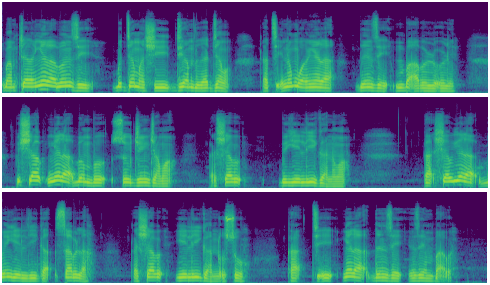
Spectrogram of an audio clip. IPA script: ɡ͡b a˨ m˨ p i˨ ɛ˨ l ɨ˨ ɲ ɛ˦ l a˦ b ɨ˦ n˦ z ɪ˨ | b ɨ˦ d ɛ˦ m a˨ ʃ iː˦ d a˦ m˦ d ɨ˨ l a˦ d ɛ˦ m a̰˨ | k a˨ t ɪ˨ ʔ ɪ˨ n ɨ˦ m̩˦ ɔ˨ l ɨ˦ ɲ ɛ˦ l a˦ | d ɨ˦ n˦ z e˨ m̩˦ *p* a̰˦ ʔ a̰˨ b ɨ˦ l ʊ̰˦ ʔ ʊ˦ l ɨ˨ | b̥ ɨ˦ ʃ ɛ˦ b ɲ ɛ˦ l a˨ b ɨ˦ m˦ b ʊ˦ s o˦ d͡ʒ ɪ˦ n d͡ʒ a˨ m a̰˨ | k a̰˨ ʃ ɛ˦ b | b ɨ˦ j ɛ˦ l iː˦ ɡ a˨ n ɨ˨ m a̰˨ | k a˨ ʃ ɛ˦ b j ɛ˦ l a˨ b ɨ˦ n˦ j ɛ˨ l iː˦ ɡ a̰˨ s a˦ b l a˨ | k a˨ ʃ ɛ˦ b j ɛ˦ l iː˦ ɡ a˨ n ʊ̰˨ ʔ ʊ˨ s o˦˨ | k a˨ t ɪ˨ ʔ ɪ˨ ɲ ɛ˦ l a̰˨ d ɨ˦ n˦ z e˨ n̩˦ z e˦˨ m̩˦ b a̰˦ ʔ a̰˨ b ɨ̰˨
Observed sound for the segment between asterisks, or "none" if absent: b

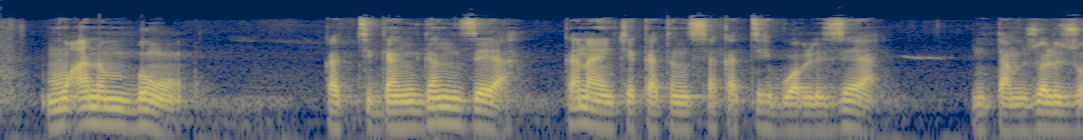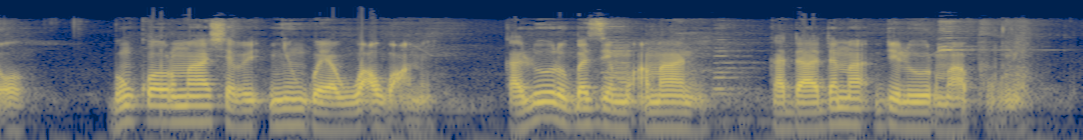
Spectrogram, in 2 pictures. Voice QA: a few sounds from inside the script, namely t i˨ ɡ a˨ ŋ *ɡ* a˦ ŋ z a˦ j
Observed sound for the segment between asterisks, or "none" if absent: ɡ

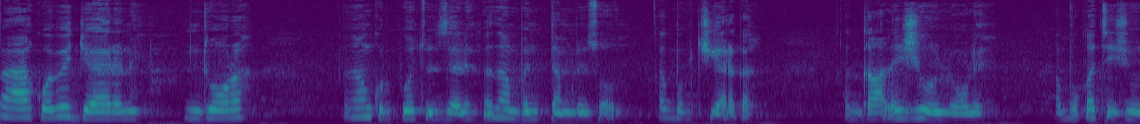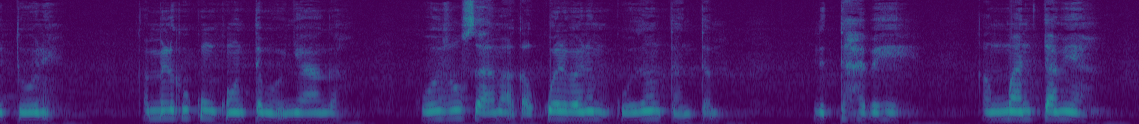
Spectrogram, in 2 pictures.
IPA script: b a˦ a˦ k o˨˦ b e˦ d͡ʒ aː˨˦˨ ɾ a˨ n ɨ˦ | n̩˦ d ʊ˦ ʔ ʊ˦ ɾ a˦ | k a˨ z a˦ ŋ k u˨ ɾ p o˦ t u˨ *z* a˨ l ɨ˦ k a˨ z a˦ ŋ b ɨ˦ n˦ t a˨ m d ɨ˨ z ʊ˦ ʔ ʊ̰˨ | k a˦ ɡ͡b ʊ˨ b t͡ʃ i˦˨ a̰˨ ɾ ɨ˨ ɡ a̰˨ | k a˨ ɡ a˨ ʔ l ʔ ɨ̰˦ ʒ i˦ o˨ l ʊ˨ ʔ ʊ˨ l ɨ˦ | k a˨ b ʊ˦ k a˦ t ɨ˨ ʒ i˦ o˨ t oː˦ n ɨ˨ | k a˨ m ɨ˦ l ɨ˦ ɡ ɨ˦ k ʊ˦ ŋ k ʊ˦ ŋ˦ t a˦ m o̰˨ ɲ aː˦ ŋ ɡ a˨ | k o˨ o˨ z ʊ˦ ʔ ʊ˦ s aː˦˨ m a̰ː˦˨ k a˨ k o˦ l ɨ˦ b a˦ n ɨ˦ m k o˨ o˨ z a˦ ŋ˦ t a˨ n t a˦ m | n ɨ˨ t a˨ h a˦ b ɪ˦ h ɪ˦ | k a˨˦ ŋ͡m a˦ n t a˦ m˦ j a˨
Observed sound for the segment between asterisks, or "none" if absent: z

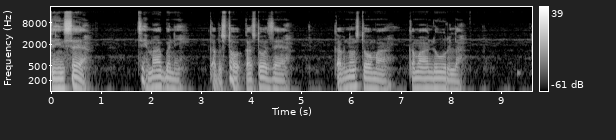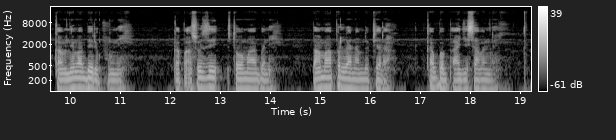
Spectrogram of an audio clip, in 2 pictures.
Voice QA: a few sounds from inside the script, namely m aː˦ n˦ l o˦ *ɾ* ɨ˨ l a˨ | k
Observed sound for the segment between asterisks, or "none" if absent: ɾ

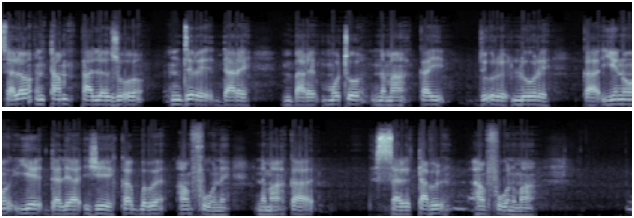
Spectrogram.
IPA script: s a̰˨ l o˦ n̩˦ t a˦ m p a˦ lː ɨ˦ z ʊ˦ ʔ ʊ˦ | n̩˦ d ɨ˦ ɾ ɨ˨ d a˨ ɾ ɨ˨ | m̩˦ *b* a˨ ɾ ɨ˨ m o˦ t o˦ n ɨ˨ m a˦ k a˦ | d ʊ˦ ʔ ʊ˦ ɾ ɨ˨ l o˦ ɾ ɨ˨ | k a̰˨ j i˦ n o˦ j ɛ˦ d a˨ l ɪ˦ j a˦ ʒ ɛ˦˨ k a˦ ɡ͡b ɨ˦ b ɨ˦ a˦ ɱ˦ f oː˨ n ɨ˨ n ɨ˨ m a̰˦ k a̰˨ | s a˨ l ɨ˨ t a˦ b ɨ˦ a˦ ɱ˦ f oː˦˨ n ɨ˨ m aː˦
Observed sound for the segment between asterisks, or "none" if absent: b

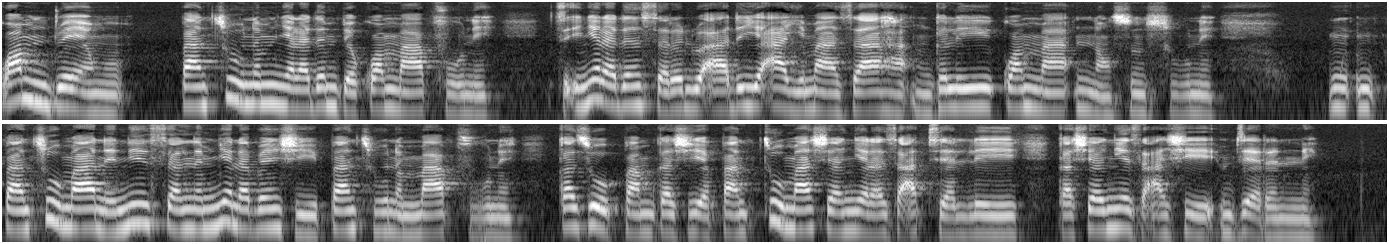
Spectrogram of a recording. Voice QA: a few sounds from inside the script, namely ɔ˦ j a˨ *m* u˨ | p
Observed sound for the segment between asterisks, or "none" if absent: ŋ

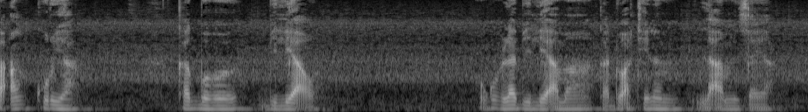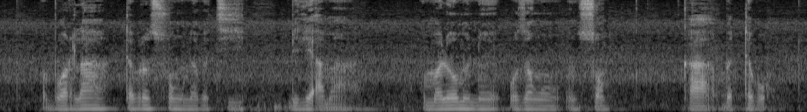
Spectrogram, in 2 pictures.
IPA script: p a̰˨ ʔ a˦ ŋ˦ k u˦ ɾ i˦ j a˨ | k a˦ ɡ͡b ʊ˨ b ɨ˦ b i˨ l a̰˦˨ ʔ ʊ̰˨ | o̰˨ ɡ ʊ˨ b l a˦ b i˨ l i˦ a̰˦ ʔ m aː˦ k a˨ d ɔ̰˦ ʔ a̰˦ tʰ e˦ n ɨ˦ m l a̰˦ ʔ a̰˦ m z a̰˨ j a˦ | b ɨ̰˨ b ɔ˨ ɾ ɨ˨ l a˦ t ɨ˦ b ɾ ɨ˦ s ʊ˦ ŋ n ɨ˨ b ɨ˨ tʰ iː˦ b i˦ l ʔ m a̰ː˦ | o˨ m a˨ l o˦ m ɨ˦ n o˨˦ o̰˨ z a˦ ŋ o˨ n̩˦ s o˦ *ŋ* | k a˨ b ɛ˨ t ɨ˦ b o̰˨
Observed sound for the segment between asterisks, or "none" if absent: ŋ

